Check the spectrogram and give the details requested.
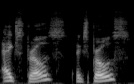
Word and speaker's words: Exproz: I say Exproz. Okay. Every MC they try to they ask me before it, but I said just pronounce it the way you want, But yeah, Exproz is the proper way to say it.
